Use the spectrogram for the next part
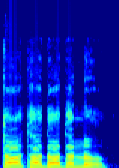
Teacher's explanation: यह दांतों को स्पर्श करते हैं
